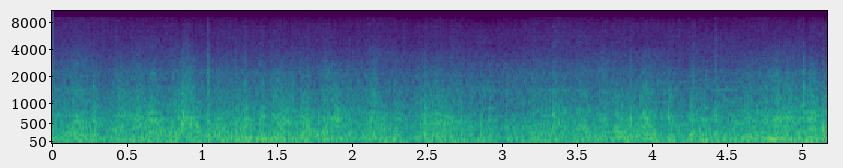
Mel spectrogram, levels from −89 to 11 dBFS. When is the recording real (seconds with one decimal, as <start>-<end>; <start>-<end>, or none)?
none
